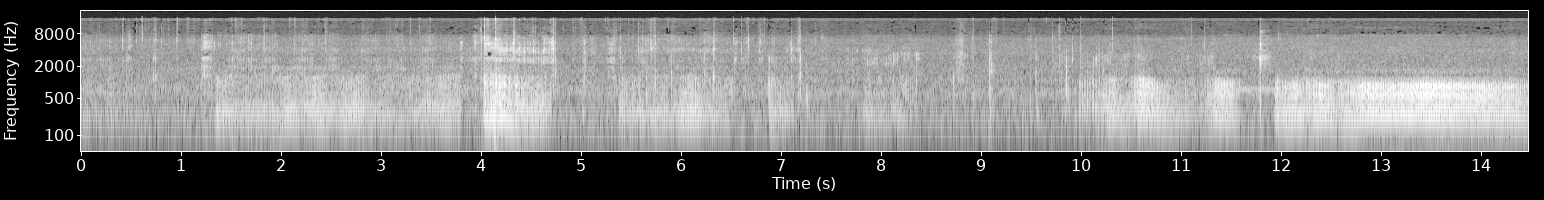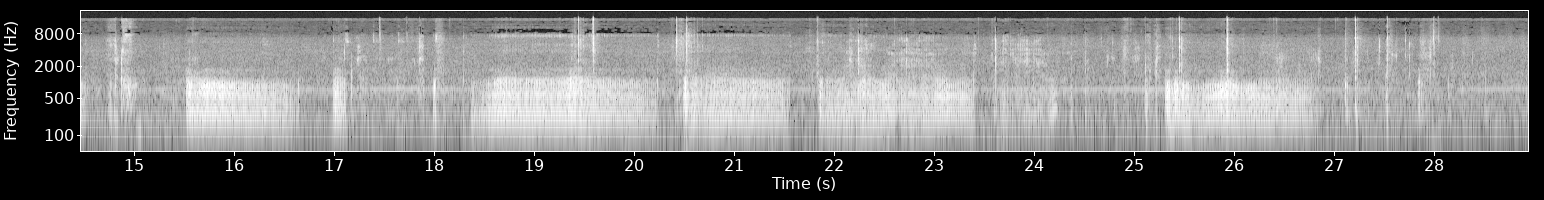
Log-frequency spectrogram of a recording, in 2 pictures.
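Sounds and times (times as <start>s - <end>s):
kitten growling: 0.0s - 8.9s, 9.7s - 28.2s.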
